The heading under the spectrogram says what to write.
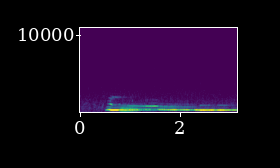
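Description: A long, sustained howl rises at the start, then holds steady while a second overlapping tone joins, as an approaching pack of wolves howls together, fairly loud with no talking.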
